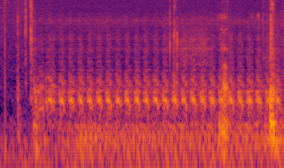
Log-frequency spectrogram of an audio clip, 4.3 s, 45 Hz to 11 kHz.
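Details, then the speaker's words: 2007 Mini Cooper D (R56) diesel, fault code 4A63 EWS tampering: even starter cranking that never fires, no fuel pressure building; suspected EWS immobilizer blocking fuel delivery. "so look at any fuel pressure but that could be the ews stopping that building pressure"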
